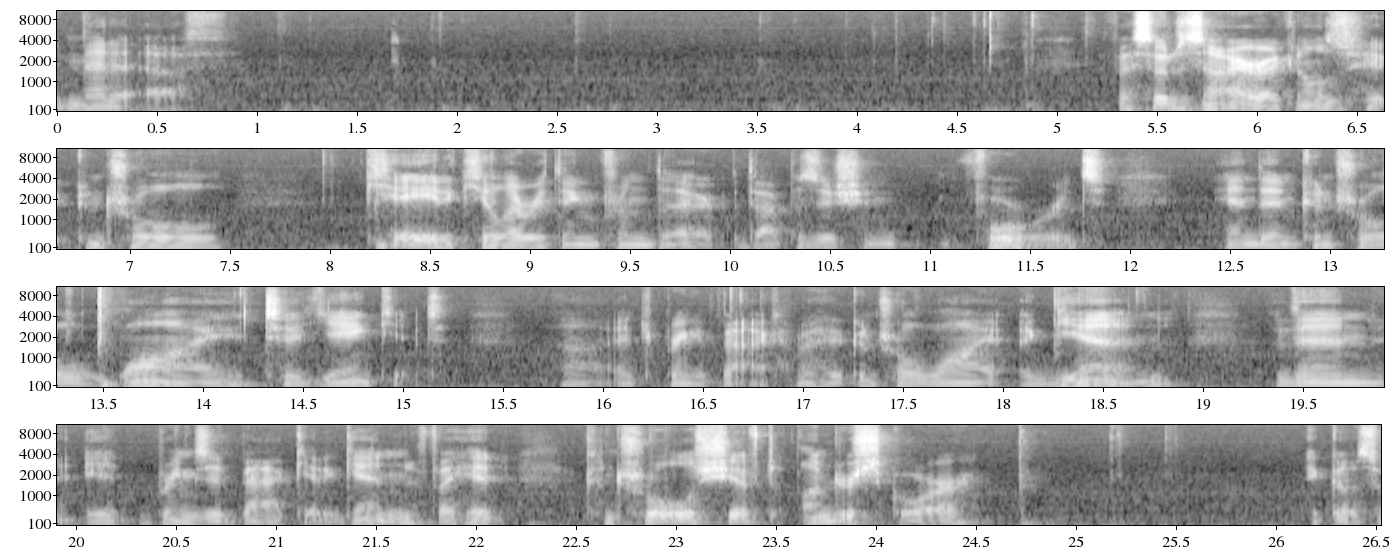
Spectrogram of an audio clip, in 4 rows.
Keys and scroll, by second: 0.2 alt+f, 1.9 alt+f, 2.0 alt+f, 2.6 alt+f, 4.9 ctrl+f, 8.3 ctrl+k, 13.5 ctrl+y, 18.3 ctrl+y, 24.7 ctrl+shift+-.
